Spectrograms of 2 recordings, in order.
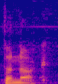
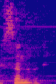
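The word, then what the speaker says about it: Sinuck: I heard Thanuk. Sorry, Sanuk.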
